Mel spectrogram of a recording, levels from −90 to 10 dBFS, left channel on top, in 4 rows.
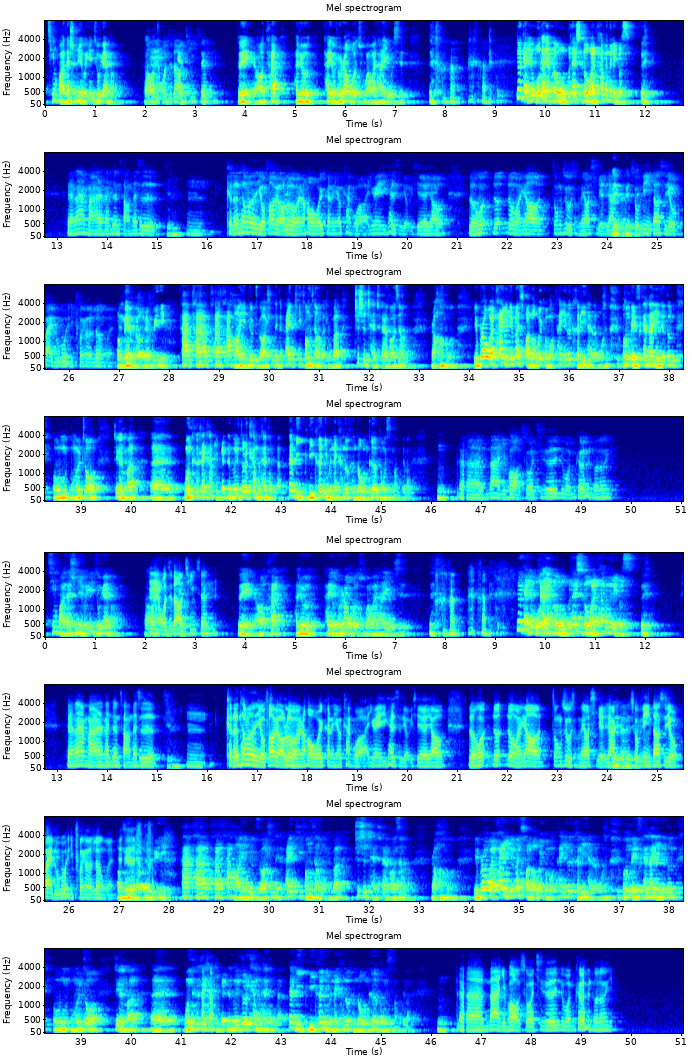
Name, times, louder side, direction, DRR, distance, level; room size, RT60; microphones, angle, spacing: voice 1, 0.1-1.5 2.0-2.3 2.6-2.8 3.1-3.3 3.8-7.3 7.7-7.9 9.4-12.2 15.2-15.5 24.1-24.7 27.0-32.8 33.2-45.6 46.1-46.3, left 2 dB, 85° left, 1.5 m, -29 dB
voice 2, 2.1-3.5 7.8-9.4 9.9-10.2 13.2-16.1 16.4-27.6 27.9-28.0 41.4-41.7 46.5-49.6, right 5 dB, 65° right, 0.7 m, -37 dB
15.0 x 8.1 x 4.8 m
head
